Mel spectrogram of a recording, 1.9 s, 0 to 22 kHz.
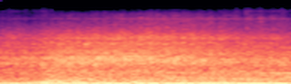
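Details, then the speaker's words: Ford F150 at idle after exhaust leak repair: deep steady idle, slightly uneven, no ticking or puffing at the manifold; exhaust now exits the tailpipe, not the header. Normal idle, no leak. "there's no exhaust leak now it's coming straight out of the exhaust not the header"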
